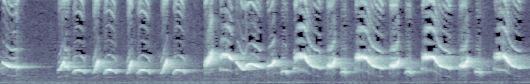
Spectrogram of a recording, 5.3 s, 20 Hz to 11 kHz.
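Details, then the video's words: A tamed, caged Chinese hwamei performs a midday solo in the ngũ trường song style. It opens with a steady whistled note, then gives bouncy repeated two-part phrases and loud swooping whistles, over a faint low hum. "HM 320 ngũ trường siêu mẫu thuần đét solo giữa trưa"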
